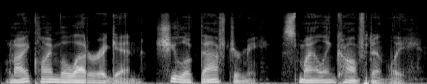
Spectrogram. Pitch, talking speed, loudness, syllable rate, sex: 95 Hz, 170 wpm, -16 LUFS, 5.3 syllables/s, male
